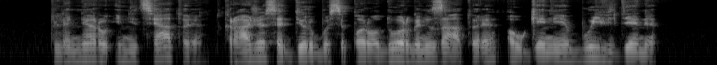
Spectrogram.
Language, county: Lithuanian, Kaunas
